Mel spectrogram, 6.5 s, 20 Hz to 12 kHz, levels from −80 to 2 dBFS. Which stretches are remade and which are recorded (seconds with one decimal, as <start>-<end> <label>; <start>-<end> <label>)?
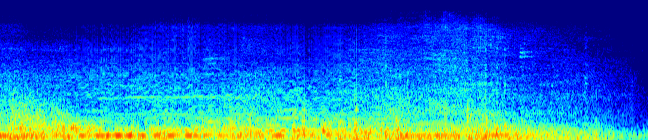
0.0-0.7 recorded; 0.7-2.4 remade; 2.4-2.8 recorded; 2.8-3.6 remade; 3.6-6.5 recorded

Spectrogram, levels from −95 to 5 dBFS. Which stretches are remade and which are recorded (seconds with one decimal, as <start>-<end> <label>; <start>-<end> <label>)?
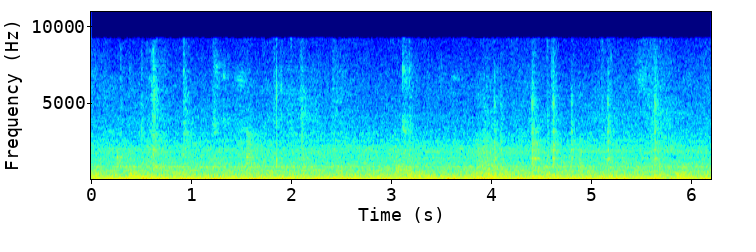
0.0-6.2 recorded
